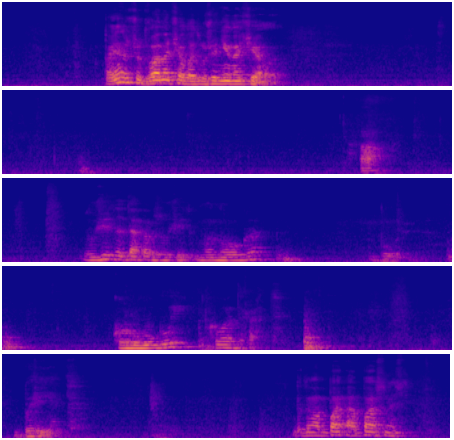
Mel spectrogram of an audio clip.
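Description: An elderly man speaks with animation, in bursts with pauses.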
